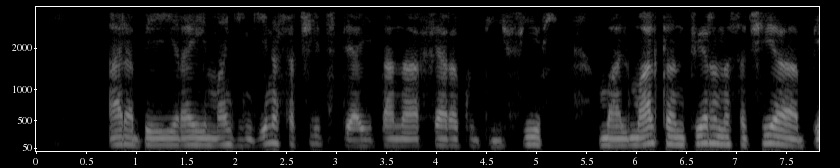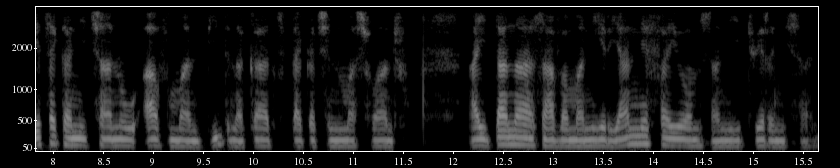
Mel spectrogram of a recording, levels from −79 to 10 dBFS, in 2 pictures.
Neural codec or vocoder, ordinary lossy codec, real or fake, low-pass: none; Opus, 32 kbps; real; 3.6 kHz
